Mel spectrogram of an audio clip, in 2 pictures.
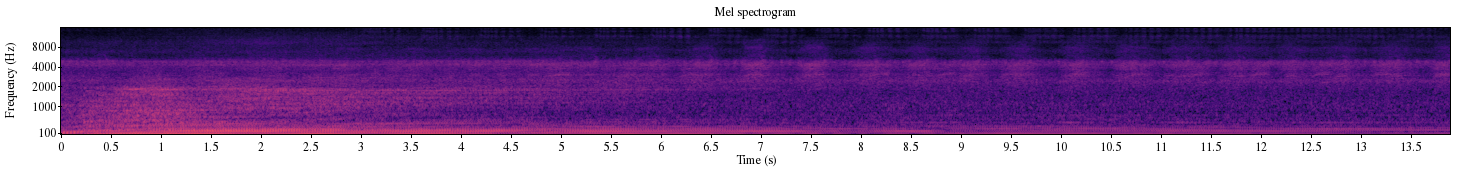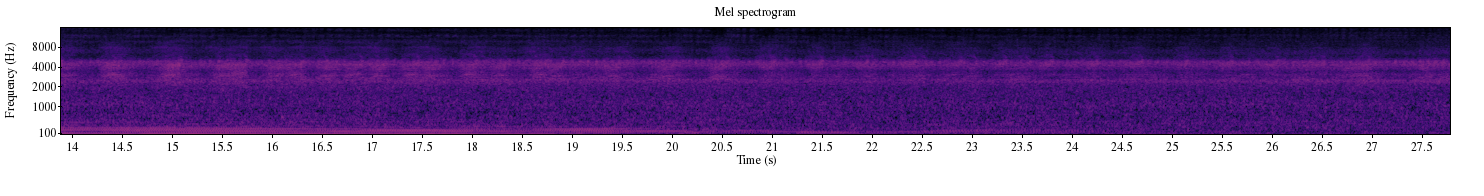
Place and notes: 八仙橋, Emei Township, Hsinchu County - On the bank of the river
On the bank of the river, Cicadas sound, Sound of water, Traffic sound, Binaural recordings, Sony PCM D100+ Soundman OKM II
Hsinchu County, Taiwan, 1 November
